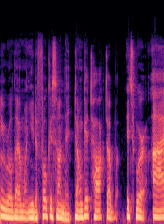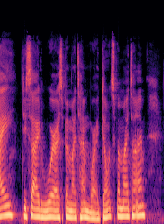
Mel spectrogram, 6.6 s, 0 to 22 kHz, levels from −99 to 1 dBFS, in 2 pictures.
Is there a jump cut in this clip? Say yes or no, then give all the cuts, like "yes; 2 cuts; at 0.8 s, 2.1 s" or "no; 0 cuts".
yes; 1 cut; at 2.4 s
